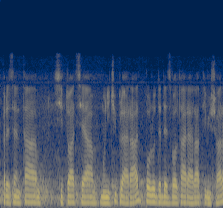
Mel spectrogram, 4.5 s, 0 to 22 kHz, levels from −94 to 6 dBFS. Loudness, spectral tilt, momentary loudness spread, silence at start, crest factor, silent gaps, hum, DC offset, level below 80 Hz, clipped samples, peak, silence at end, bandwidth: -24 LUFS; -9 dB/octave; 4 LU; 0 s; 18 dB; none; none; under 0.1%; -54 dBFS; under 0.1%; -6 dBFS; 0 s; 6.4 kHz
